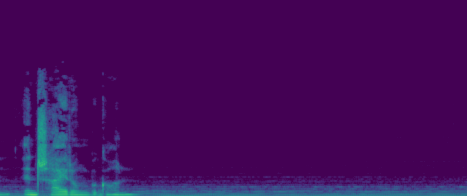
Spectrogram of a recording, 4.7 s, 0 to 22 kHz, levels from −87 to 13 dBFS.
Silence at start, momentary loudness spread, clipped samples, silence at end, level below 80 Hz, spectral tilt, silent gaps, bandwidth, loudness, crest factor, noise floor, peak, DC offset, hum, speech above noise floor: 0 s; 28 LU; under 0.1%; 0 s; -52 dBFS; -3.5 dB/octave; none; 14 kHz; -23 LUFS; 22 dB; -48 dBFS; -8 dBFS; under 0.1%; none; 24 dB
